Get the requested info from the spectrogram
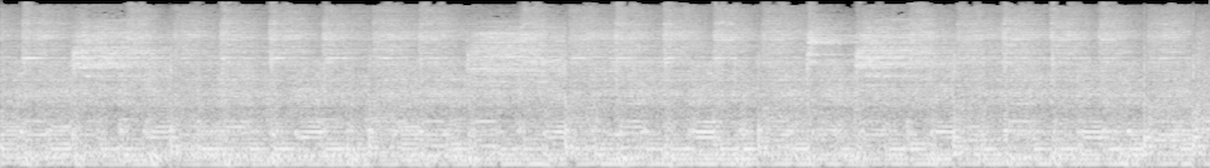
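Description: A live rock band playing a song: electric guitars and bass over a drum kit keeping a steady beat, with cymbals washing in at times.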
